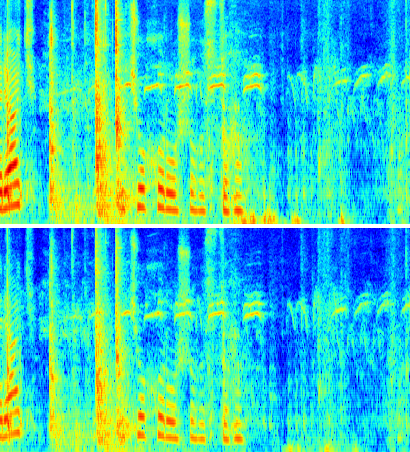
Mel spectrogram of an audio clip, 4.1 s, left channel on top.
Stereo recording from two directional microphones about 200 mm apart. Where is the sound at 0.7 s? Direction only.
50° left (ahead or behind).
